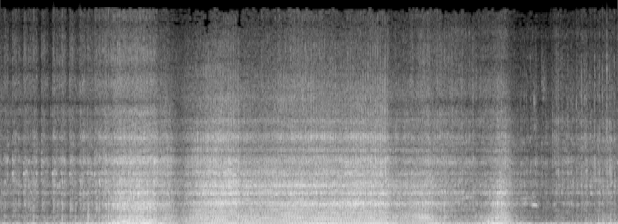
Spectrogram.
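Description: A car engine roars and revs in loud bursts close by.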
